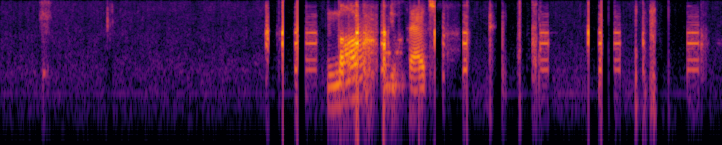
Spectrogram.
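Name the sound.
phone keypad dialing tones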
